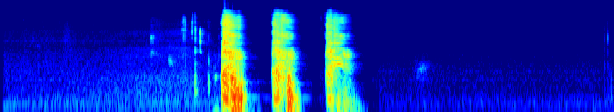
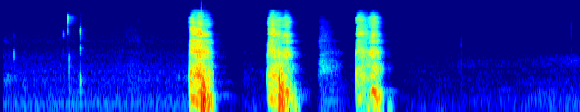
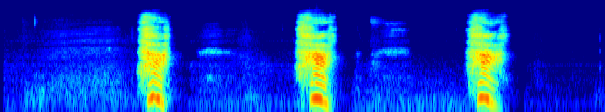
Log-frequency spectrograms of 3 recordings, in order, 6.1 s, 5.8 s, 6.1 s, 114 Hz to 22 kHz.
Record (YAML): cough_length: 6.1 s
cough_amplitude: 31321
cough_signal_mean_std_ratio: 0.23
three_cough_length: 5.8 s
three_cough_amplitude: 32768
three_cough_signal_mean_std_ratio: 0.23
exhalation_length: 6.1 s
exhalation_amplitude: 29884
exhalation_signal_mean_std_ratio: 0.28
survey_phase: alpha (2021-03-01 to 2021-08-12)
age: 18-44
gender: Female
wearing_mask: 'No'
symptom_none: true
smoker_status: Never smoked
respiratory_condition_asthma: false
respiratory_condition_other: false
recruitment_source: REACT
submission_delay: 3 days
covid_test_result: Negative
covid_test_method: RT-qPCR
